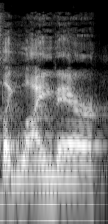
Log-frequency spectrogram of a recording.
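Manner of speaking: usual speaking voice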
